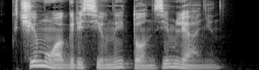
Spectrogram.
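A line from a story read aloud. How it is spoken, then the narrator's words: Calm old man. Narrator (Russian): Седовласый старик спокойно ответил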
